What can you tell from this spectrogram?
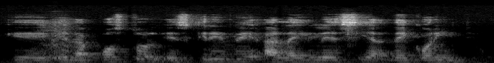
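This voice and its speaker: High bright-voiced preacher, distant mic. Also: male voice, little pitch movement, a little hiss or hum. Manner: earnest, pauses for the interpreter, rises in emphasis. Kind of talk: sermon with live interpretation.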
